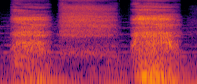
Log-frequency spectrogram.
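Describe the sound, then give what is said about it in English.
A voice imitates the harsh, ragged breathing of a wounded bugbear: three loud, raspy breaths, alternating in and out with brief gaps, with no other talk. “And you hear this nasty, ragged breathing.”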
